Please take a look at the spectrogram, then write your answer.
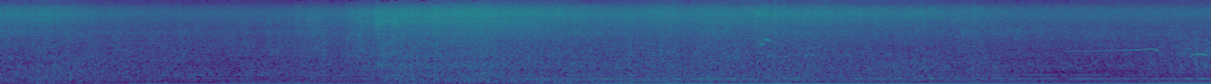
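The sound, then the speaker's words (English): Waves wash steadily onto a stony Pacific shore while wind blows across the microphone, forming a continuous roar of surf that swells slightly toward the end, with no voices. “You awake on a stony shore, hands digging into the damp sand as you pull yourself up.”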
